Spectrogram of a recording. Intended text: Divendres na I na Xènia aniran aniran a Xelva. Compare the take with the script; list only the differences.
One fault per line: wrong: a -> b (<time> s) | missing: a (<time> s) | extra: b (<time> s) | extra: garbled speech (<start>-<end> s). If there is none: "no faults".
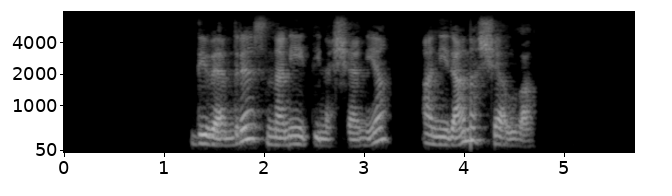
extra: Nit (2.3 s)
missing: aniran (4.1 s)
